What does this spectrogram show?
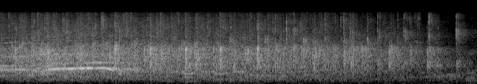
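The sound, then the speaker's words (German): Loud, dense applause from a crowd, a steady wash of many hands clapping that gradually thins out, with a brief high whistle early on. “ja genau, fetten Applaus.”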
